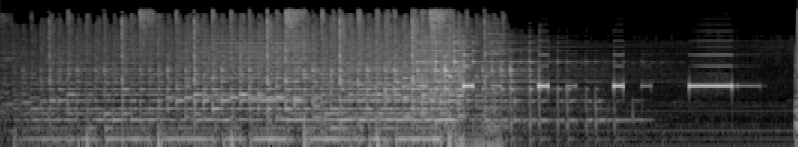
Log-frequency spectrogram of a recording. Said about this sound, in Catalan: Ara sentiràs les senyals horàries.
